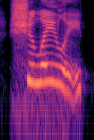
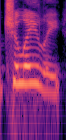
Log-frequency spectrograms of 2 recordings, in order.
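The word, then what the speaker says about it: Chillelagh: you spell chile um his last name which is c-h-i-l-l-e-l-a-g-h it's ridiculous but it's a great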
